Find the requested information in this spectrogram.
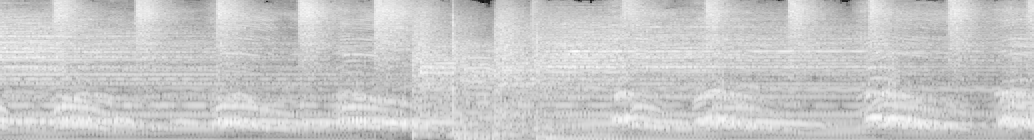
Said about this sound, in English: Some animals are loud, but then the owl makes this sound.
